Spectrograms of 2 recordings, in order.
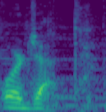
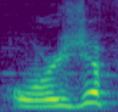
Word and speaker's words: orgeat: Orgeat if you're French, Orgeat if you're an American. Interesting. Orgeat. Okay, well, let's get to talking about that. Why is Orgeat French?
